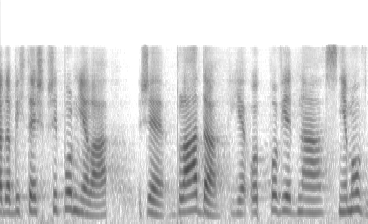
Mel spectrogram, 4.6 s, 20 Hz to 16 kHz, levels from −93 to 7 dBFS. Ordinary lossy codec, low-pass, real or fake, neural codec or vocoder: AAC, 48 kbps; 7.2 kHz; fake; codec, 16 kHz, 0.7 kbps, FocalCodec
